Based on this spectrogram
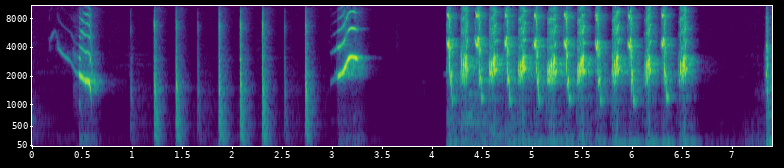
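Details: Javan myna lure recording said to be a female calling a male: a sharp whistled upslur, a run of thin clicking ticks, a squeaky rising note, then a fast burst of harsh rattling chatter.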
